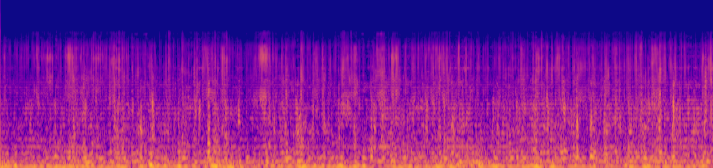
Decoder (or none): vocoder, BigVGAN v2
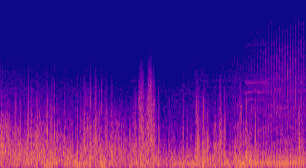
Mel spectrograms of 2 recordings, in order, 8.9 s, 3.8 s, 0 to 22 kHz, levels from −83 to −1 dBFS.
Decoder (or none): vocoder, BigVGAN v2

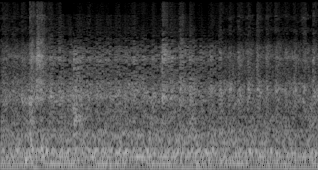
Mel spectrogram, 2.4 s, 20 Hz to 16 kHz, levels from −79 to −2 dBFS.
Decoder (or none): none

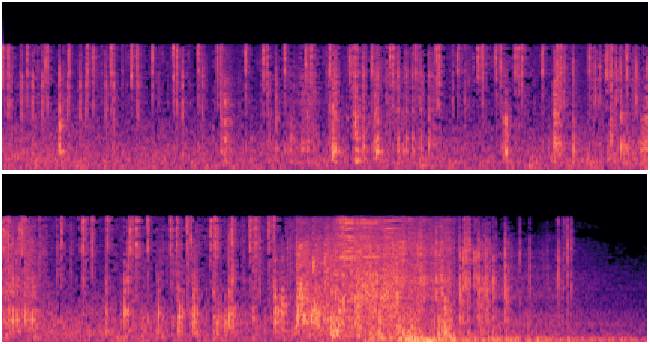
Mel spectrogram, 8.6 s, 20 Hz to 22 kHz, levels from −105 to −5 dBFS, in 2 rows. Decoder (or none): vocoder, BigVGAN v2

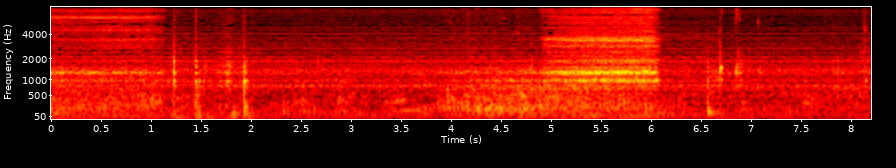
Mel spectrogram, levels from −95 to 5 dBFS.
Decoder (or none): vocoder, BigVGAN v2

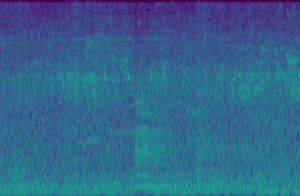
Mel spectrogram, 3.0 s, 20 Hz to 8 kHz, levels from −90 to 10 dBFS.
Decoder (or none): none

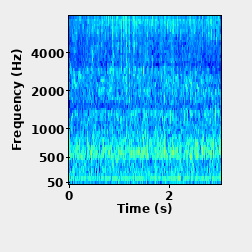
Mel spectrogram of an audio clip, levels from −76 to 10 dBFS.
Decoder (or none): none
